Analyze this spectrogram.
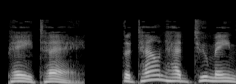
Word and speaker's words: pete: Within the fort, the town was divided into smaller divisions, each called a Pete, Kannada pronunciation, Pei Te.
